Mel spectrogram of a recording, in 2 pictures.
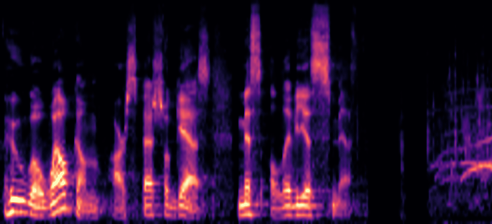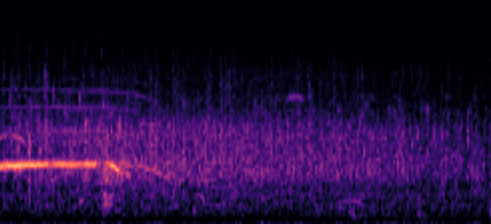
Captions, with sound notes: who will welcome our special guest, Ms. Olivia Smith. (attendees applauding) (attendees cheering)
